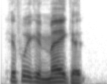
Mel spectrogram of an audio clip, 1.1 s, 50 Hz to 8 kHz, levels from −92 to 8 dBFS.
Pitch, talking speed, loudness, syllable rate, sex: 135 Hz, 280 wpm, -15 LUFS, 6.5 syllables/s, male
